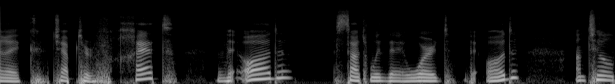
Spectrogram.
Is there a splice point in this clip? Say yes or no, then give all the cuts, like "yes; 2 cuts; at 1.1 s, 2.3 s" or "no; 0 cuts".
no; 0 cuts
